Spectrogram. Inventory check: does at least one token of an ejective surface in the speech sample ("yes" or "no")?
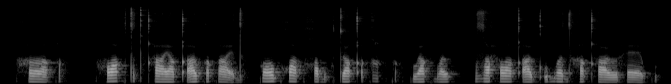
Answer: yes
